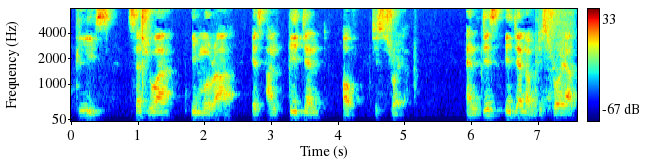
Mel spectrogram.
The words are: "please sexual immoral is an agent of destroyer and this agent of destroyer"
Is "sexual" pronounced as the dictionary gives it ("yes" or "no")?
no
